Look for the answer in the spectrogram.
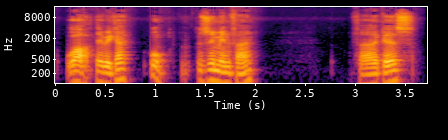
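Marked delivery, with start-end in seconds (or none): none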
